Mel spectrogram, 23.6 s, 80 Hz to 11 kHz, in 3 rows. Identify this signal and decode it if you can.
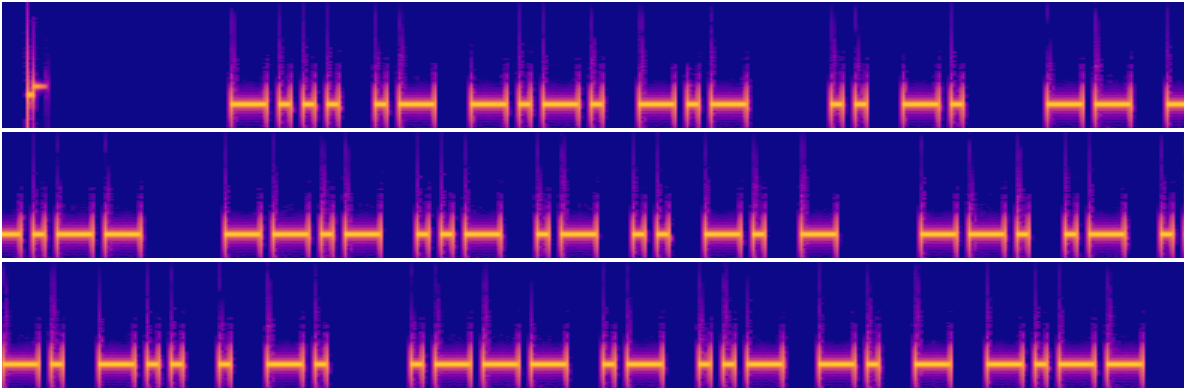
Morse code, heard as a keyed tone, about 15 wpm, 700 Hz. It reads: BACK IN MY QUAINT GARDEN JAUNTY
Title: Pangram Challenge v2 - 15wpm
